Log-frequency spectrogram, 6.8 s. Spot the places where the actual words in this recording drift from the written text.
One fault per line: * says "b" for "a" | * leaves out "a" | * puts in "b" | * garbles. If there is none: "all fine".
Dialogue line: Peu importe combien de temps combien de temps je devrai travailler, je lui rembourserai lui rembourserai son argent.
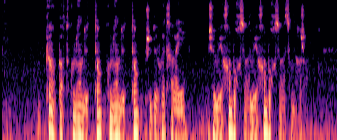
all fine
